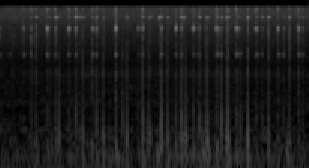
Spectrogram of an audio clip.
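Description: An empty small white porcelain teacup with a purple floral print is held upside down in both hands while fingertips and fingernails tap its hollow body. The result is a quick, irregular run of light taps, each a soft low knock with a brief bright, glassy clink that dies away almost at once.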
